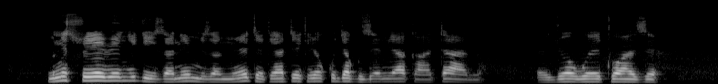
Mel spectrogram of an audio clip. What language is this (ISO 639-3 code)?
lug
